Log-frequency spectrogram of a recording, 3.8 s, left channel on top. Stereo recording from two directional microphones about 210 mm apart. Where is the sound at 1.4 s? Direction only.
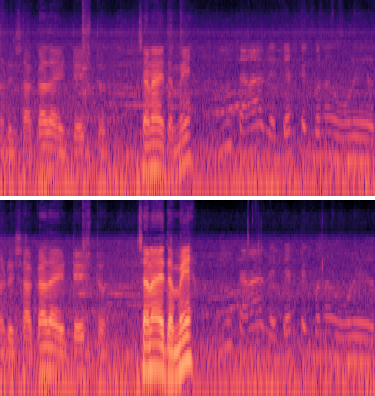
45° right (ahead or behind).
